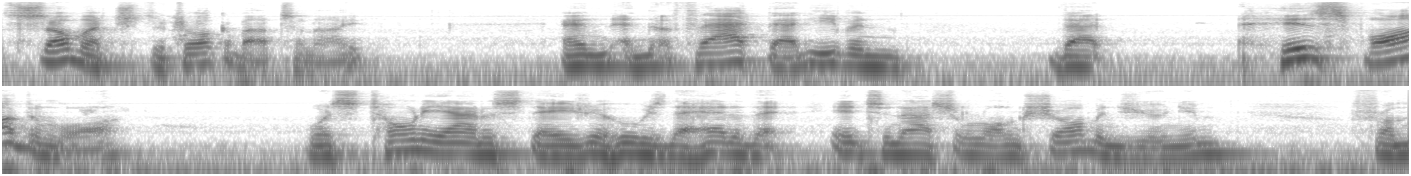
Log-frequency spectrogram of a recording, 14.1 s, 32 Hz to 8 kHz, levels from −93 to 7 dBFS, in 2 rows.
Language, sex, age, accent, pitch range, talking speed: English, male, 60-79, American, 110-130 Hz, 120 wpm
